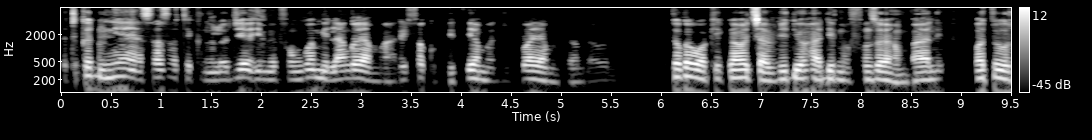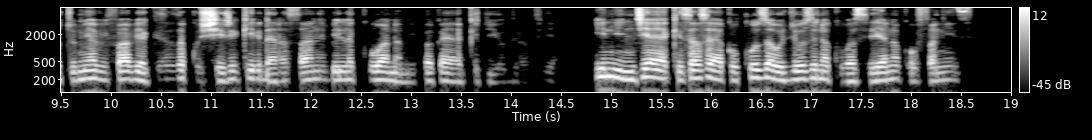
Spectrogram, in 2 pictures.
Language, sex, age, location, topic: Swahili, male, 25-35, Nairobi, education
